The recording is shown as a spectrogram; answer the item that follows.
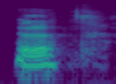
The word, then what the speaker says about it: Pitta: Pitta is correct. – Pitta.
